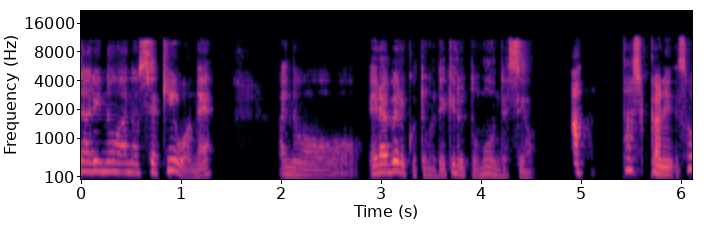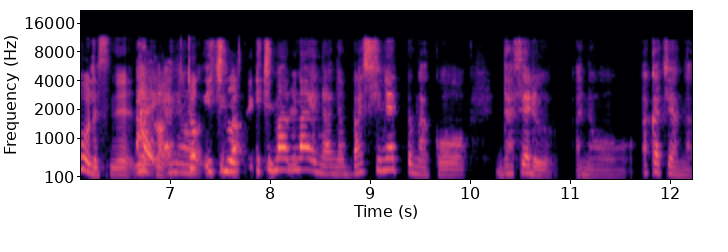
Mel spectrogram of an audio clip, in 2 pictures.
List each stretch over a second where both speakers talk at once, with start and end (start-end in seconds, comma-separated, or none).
6.2-8.3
